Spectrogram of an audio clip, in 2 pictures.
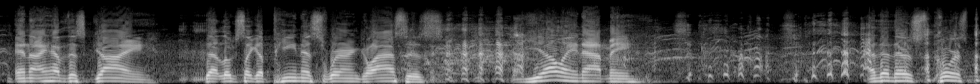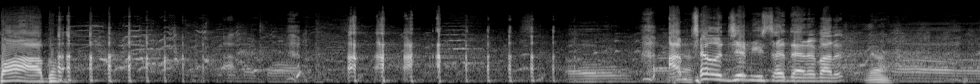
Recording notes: LIVE from Las Vegas! On stage for a special live show at CrimeCon 2022.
